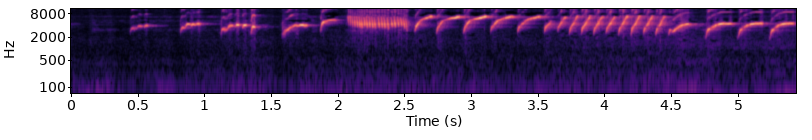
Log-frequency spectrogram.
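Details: Domestic canary singing, used to prompt young canaries to learn and silent canaries to sing: rising whistled notes, a short buzzy burst, then a fast rapid trill of upswept chirps and more rising whistles.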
